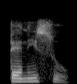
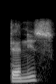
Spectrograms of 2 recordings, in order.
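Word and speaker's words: テニス: pronunciation it is not tenisu it is not tenisu it is tennis only so when the word ends with u then we very lightly we say o that is tennis tennis tennis it's it's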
